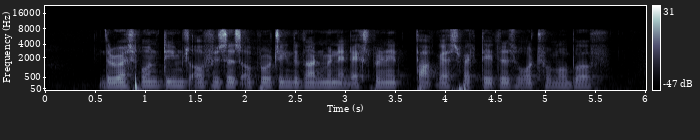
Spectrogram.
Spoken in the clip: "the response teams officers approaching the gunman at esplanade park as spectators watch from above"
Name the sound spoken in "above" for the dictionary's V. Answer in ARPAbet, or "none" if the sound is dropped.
F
